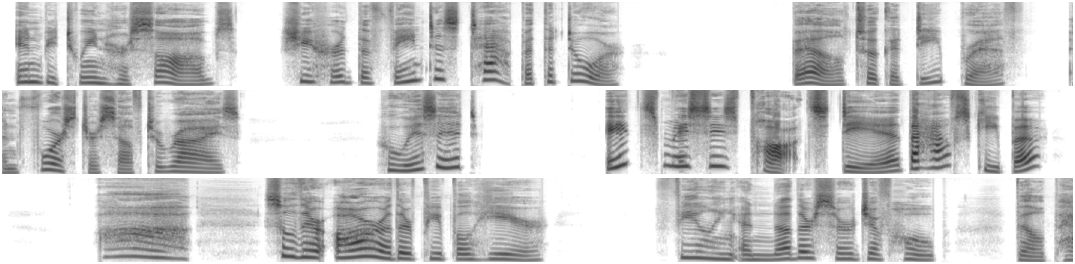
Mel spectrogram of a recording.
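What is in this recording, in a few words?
3rd person, F M, Kids YA Fantasy Fairy Tale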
